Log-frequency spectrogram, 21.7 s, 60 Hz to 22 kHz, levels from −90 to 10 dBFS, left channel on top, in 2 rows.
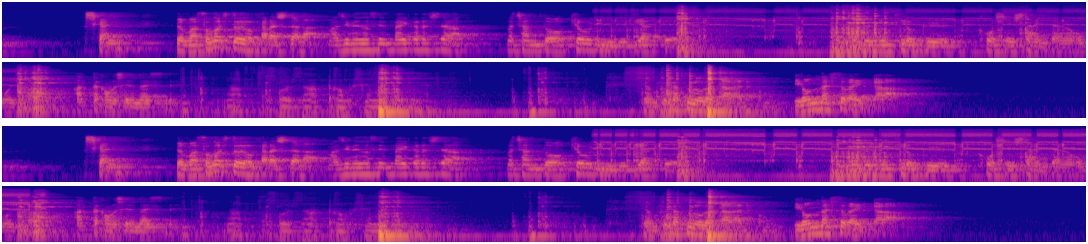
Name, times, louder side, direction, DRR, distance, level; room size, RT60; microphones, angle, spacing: voice 1, 0.8-1.2 1.8-4.6 5.1-6.8 8.5-9.5 9.8-12.6 17.2-19.9, equal, 5° left, 7 dB, 1.8 m, -36 dB
sound 1, 5.9-11.3, right 9 dB, 45° right, 0.9 m, -43 dB
sound 2, 6.7-7.4 7.9-9.2 9.6-10.4 11.0-11.8 12.6-16.8 17.1-18.0, left 4 dB, 45° left, 1.3 m, -33 dB
voice 2, 13.0-15.1 16.9-17.1, left 1 dB, 75° left, 7 dB, 1.5 m, -48 dB
29.5 x 19.5 x 8.5 m, 1.2 s
head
